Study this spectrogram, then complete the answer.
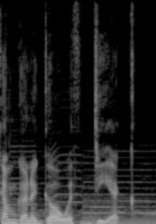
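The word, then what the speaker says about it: Dieck: in I think I think in the Japanese name it is dick. Um is it really? I think so. But I think in English it was terrible. It's uh it's Deak.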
